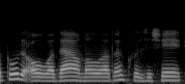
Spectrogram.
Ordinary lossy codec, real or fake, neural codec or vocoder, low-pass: none; fake; codec, 16 kHz, 0.5 kbps, FunCodec, trained on LibriTTS, 25 frames a second; 5.4 kHz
